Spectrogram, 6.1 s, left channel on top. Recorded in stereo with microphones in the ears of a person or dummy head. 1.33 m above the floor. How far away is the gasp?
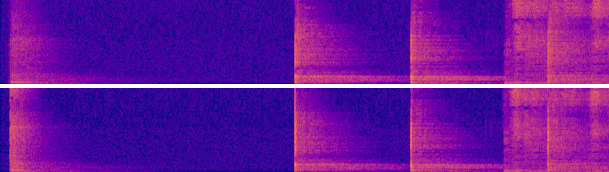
I don't hear a gasp.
